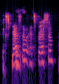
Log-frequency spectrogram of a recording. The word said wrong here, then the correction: espresso: I said it wrong. – Espresso with an S. – Espresso.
